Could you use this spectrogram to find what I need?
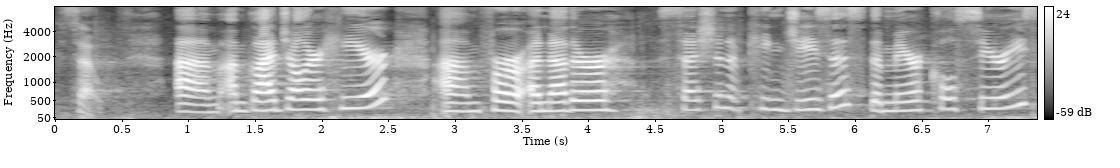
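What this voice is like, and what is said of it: Loud, projected teacher voice. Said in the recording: “Y'all are going to have to get my teacher voice tonight because there's not amplification.”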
